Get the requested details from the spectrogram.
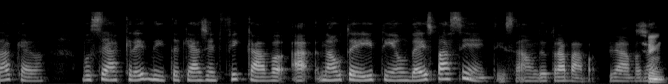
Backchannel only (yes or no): yes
